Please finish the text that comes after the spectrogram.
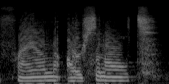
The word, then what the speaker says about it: Arsenault: And it's a Fran Arsenault, hard T.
